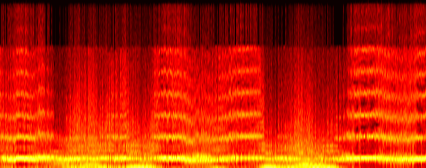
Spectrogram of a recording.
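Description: Loud, heavily distorted electronic audio effect: a steady high whine with a low wavering tune moving beneath it.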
